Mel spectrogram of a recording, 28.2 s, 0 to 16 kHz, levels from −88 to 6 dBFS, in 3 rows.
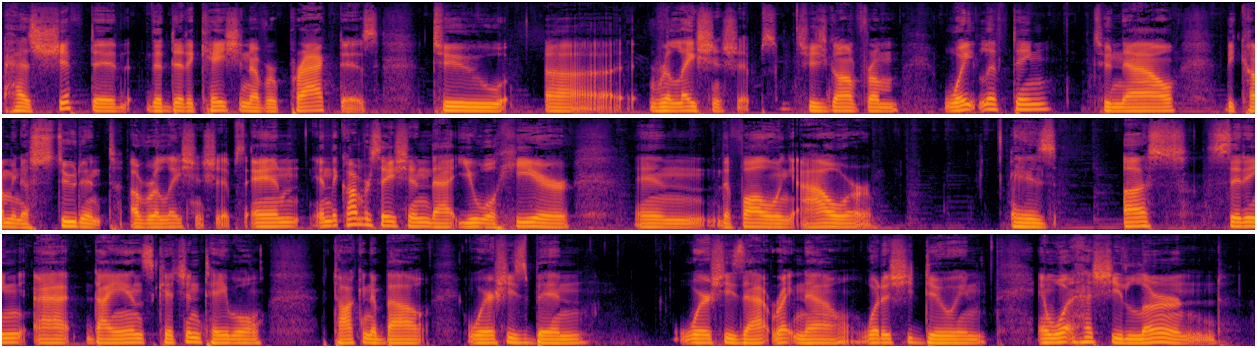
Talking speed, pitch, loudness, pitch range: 125 wpm, 120 Hz, -17 LUFS, 115-135 Hz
